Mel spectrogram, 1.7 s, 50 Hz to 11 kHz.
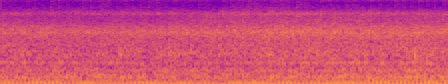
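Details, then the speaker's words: Nissan RB25DET Neo after replacing the squeaky stock alternator with an LS1 alternator via a CWC kit, stock belt: steady, even low idle hum with no squeal, chirp or belt wobble. Normal idle. "Well, we don't have any squeaking. Looks like the belt is there. Not seeing any wobbling. There's no squeaks going on."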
